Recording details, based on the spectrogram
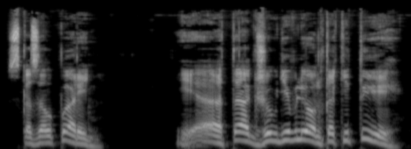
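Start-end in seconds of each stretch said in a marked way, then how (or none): none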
